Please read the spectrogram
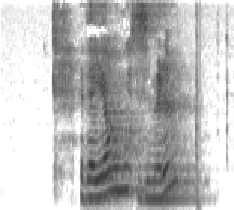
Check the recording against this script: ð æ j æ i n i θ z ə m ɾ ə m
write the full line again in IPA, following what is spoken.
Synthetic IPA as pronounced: ð æ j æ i m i θ z ə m ɾ ə m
